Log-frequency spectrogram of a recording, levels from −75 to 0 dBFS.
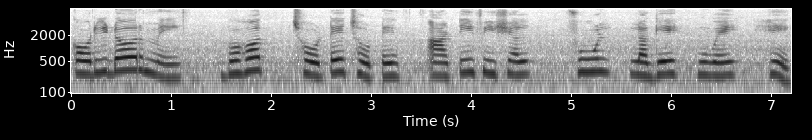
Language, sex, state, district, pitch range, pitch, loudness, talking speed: Hindi, female, Madhya Pradesh, Dhar, 235-275 Hz, 255 Hz, -17 LUFS, 85 wpm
